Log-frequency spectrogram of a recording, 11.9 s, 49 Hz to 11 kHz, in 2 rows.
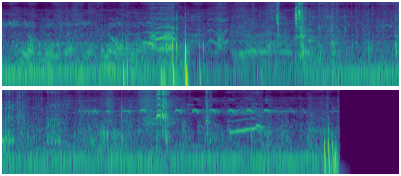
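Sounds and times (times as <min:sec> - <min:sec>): baby monkey chirping calls: 0:01.1 - 0:10.4.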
